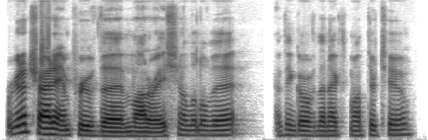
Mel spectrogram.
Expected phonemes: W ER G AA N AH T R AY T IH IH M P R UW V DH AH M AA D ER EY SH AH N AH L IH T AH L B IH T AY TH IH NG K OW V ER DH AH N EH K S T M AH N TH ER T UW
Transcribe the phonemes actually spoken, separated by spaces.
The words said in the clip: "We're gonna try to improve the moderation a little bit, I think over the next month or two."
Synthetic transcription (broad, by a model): W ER G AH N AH T R AY T IH IH M P R UW V DH AH M AA D ER EY SH AH N AH L IH T L B IH T AY TH IH NG K OW V ER DH AH N EH K S T M AH N TH ER T UW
